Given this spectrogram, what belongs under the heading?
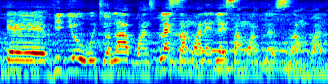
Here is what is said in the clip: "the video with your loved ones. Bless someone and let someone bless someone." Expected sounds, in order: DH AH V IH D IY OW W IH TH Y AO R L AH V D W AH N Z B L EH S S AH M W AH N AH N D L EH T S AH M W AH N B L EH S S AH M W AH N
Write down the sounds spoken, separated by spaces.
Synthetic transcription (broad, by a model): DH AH V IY D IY OW W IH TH Y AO L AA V W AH N S B L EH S S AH M W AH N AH N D L EH T S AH M W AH N B L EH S S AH M W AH N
